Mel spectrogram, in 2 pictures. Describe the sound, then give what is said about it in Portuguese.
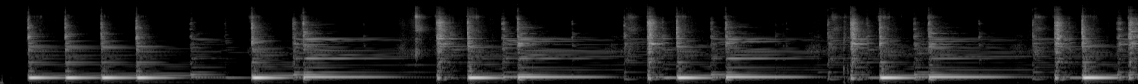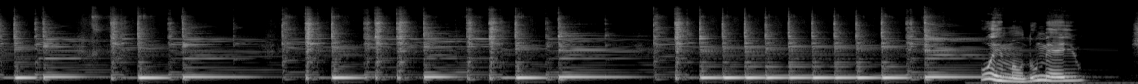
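A low-pitched gunga berimbau, also called berraboi, the lowest-pitched musical bow of the capoeira berimbau family, plays a steady rhythmic pattern of twangy struck-string notes with buzzy rattles, fairly loud, ending in a wavering, bending tone. “O irmão mais velho chama Gunga, ou Berraboi, e fala assim”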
